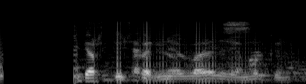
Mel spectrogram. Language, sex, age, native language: Icelandic, male, 13, Icelandic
